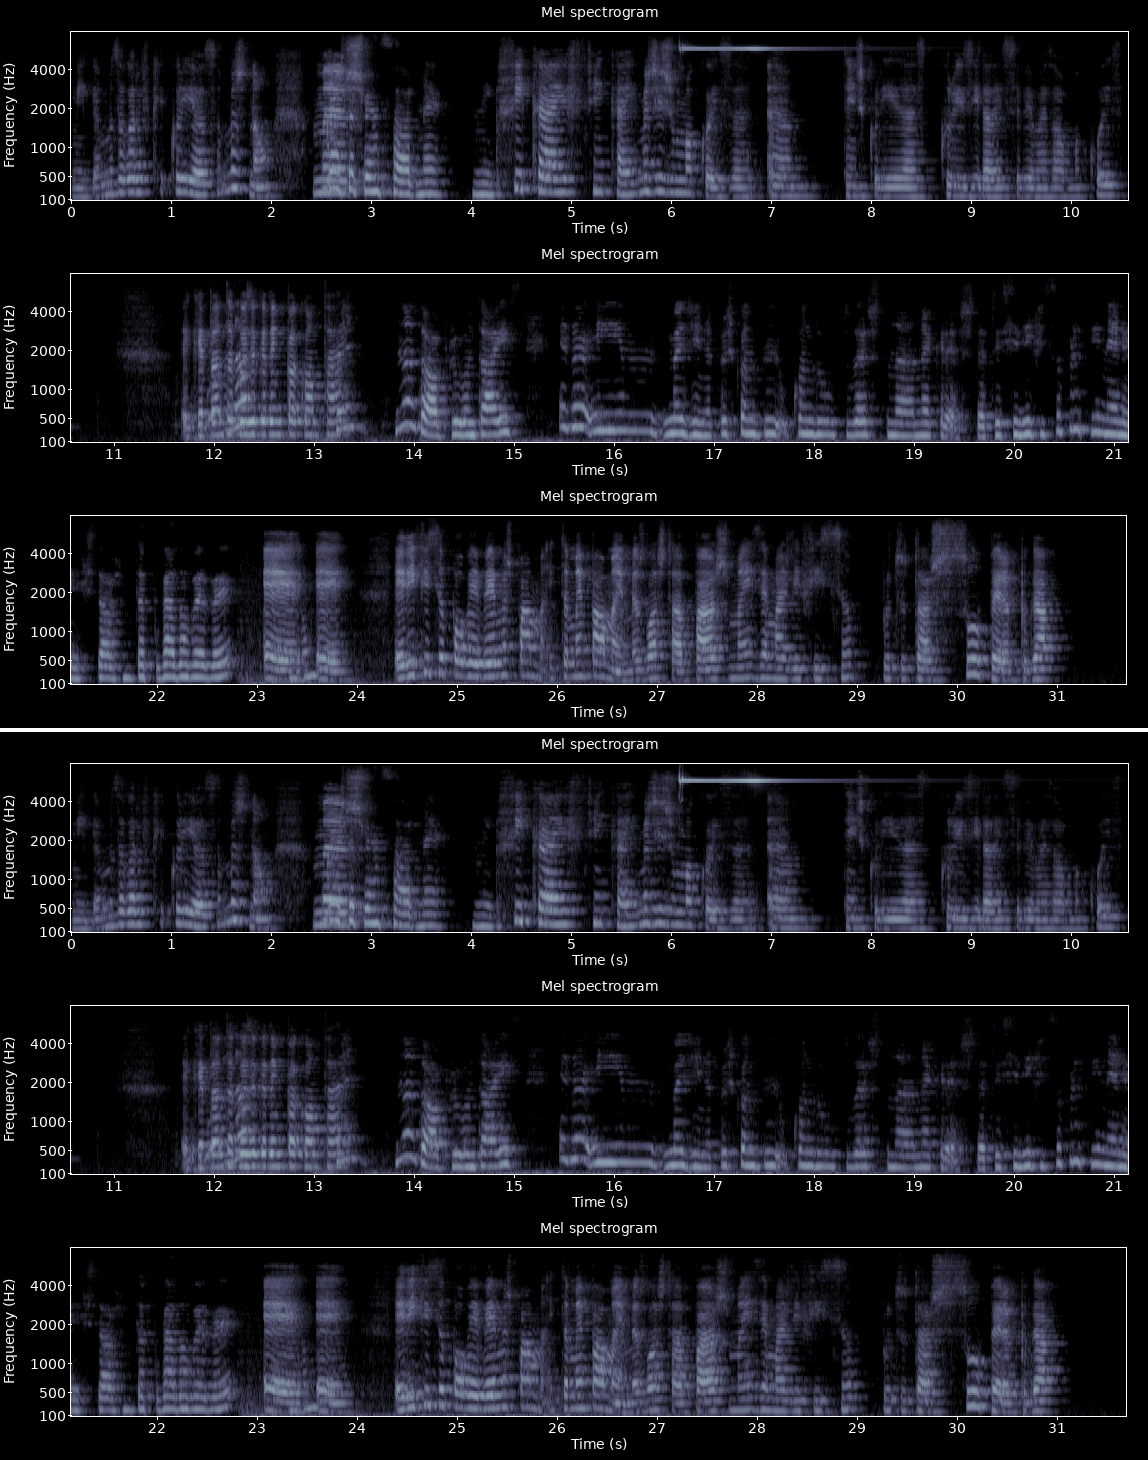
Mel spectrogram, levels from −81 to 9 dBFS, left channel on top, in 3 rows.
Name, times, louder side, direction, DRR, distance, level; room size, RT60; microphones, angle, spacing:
voice 1, 0.0-2.9 4.2-7.3 7.7-10.4 11.1-13.3 23.1-29.0 29.3-30.9, left 1 dB, 30° left, 6 dB, 1.6 m, -35 dB
voice 2, 2.5-3.7 4.0-4.2 11.9-12.4 13.2-13.4 13.8-22.7 23.3-23.6, left 3 dB, 55° left, 6 dB, 0.7 m, -34 dB
sound 1, 6.1-7.6, right 7 dB, 40° right, 0.3 m, -28 dB
sound 2, 10.8-10.9 11.4-21.2 22.4-29.7, right 1 dB, 80° left, 1.6 m, -49 dB
13.0 x 5.9 x 4.6 m, 0.41 s
head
